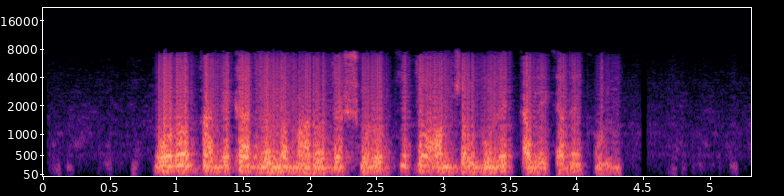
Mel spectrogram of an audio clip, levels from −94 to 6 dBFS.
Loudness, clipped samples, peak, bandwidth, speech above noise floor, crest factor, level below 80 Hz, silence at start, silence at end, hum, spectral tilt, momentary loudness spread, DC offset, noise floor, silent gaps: -17 LUFS; under 0.1%; -2 dBFS; 7.8 kHz; 41 dB; 16 dB; -40 dBFS; 0.85 s; 0.95 s; none; -6.5 dB/octave; 11 LU; under 0.1%; -57 dBFS; none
